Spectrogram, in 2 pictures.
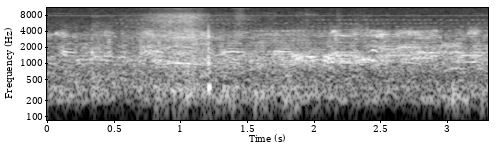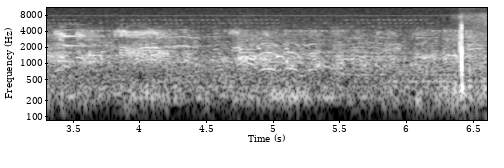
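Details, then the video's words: Outdoor flock of geese with a continuous chorus of short nasal honks from many birds, a sharp click near the end. "Geese / Gęsi"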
